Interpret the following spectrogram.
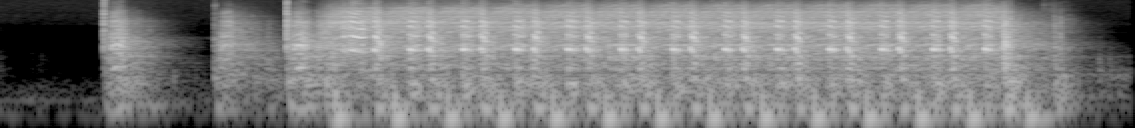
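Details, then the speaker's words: Honda Foreman ATV, no-start repair: after power and ground were confirmed at the solenoid and a new solenoid was installed, the engine cranks strongly and evenly with no clicking or grinding but does not fire. "we tested we had power and ground on the bike side on the four-wheeler side of the C you know solenoid we got a new solenoid got it installed now it cranks"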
